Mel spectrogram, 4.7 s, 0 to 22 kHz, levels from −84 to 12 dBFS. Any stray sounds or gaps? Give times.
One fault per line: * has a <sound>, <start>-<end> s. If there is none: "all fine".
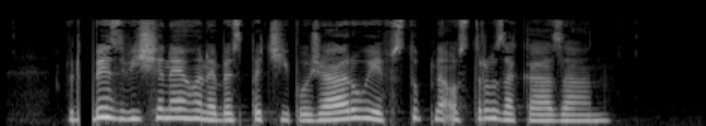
* has a dropout, 0.5-0.6 s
